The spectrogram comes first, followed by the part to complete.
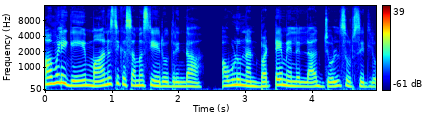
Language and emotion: Kannada, disgusted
